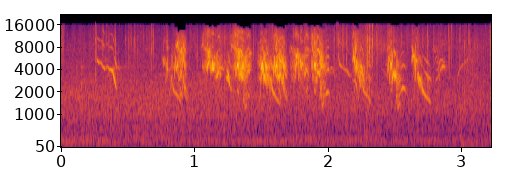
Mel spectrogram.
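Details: Sparrows gathering at a post to be fed, at a Tenmangu shrine on 1 January 2024: a busy run of short, high, downward-sliding chirps from several birds, overlapping irregularly over a low background hum.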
